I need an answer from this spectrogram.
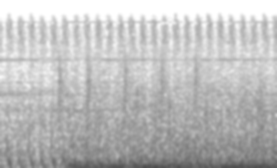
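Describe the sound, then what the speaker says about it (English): Helicopter in the video game GTA: a steady, rapid rotor chop that swells from quieter to full strength and holds as a rhythmic thrumming drone, with a thin high whine on top. "Oh, the turning on this helicopter is so slow."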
